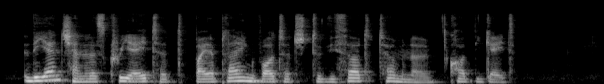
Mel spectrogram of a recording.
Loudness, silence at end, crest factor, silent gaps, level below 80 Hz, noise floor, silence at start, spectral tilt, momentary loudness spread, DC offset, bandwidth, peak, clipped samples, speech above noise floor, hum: -23 LUFS; 0.9 s; 18 dB; none; -58 dBFS; -68 dBFS; 0.25 s; -5.5 dB/octave; 13 LU; under 0.1%; 11.5 kHz; -4 dBFS; under 0.1%; 45 dB; none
